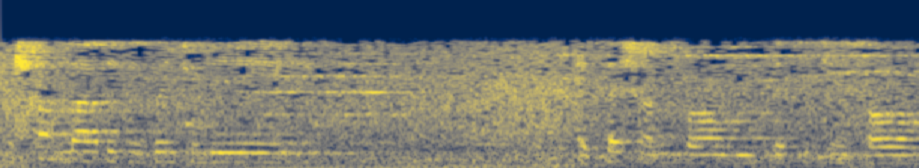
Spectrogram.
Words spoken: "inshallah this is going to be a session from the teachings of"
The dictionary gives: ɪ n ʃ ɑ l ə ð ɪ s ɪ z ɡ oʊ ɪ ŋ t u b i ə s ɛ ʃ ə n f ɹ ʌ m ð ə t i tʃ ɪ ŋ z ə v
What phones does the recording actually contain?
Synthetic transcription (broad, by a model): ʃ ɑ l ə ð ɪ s ɪ z ɡ oʊ ɪ ŋ t u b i ə s ɛ ʃ ə n f ɹ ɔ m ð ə s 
